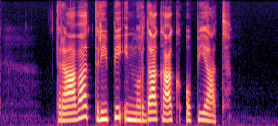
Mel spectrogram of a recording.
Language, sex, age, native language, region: Slovenian, female, 30-49, Slovenian, Central Slovenia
